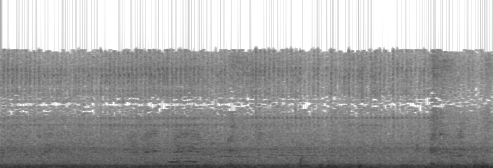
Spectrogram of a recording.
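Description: Passenger train running, heard from inside a carriage at an open window: a steady low rumble of wheels on the rails.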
